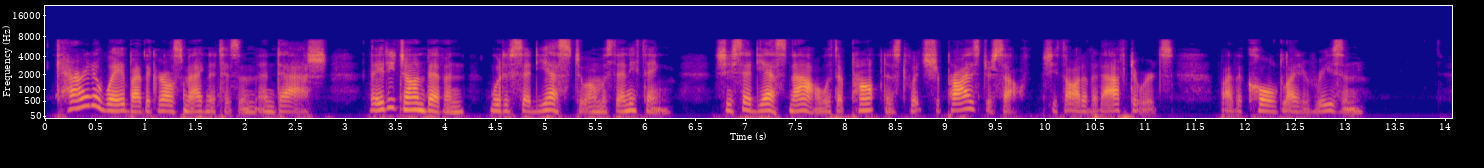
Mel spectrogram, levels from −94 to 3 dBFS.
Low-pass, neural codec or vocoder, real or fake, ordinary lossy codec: 7.2 kHz; none; real; MP3, 64 kbps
